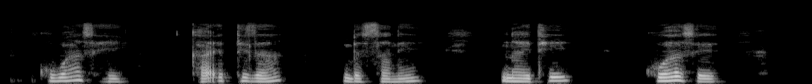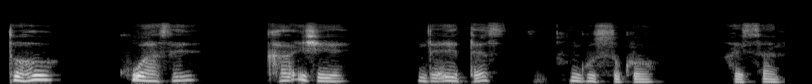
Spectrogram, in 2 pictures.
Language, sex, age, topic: Gamo, male, 36-49, government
